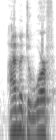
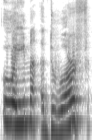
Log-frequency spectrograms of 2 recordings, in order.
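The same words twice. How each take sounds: First: Said in the usual way. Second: Slow, high, loud overdone dwarf. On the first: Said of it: "you'd say". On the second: Shown as a demonstration. Showing the overdone way to write a dwarf, slow hammed-up voice. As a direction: drag it out like a stage dwarf. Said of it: "Instead of saying".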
